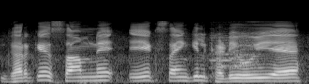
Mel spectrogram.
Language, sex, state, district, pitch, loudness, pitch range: Hindi, male, Uttar Pradesh, Shamli, 165 Hz, -14 LUFS, 150-180 Hz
